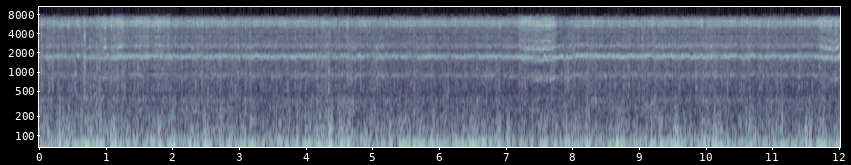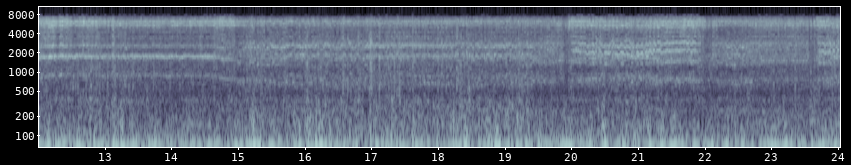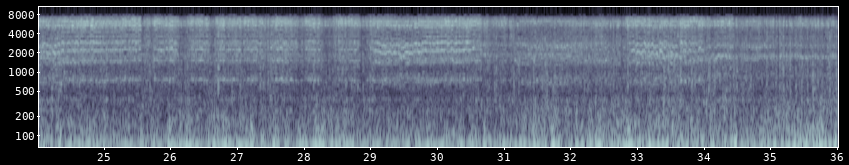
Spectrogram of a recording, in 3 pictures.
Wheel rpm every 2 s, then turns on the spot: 230, 230, 230, 230, 230, 230, 230, 220, 200, 200, 200, 200, 200, 200, 200, 200, 200, 210.
none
